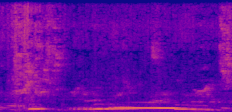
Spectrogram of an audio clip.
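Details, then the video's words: A spotted dove, used as a lure call for doves, gives a short low coo, then a long drawn-out mellow coo that swells slightly and sinks at the end, over faint background hiss. "KICAU KUK GERUK BURUNG JAWA BRENGGOLO"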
